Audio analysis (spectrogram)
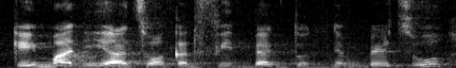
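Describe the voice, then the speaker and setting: A woman talking in a relaxed, thoughtful way and mixing in English business terms, recorded in a cafe. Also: mid-range voice, fairly quick, in a large hall, background noise. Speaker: entrepreneur guest. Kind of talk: casual conversation.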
